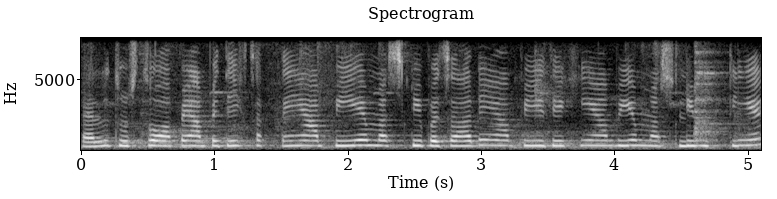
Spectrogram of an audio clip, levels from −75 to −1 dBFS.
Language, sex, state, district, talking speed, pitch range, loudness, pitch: Hindi, female, Chhattisgarh, Bilaspur, 245 wpm, 345-360 Hz, -15 LUFS, 350 Hz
